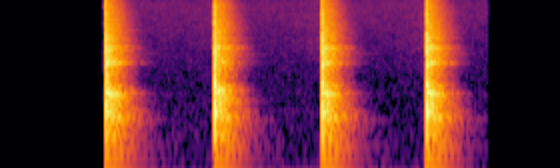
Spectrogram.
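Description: Four even strikes on a small drum with a beater, a little under a second apart, each dying away quickly. The four beats count out the riddle's answer: four.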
